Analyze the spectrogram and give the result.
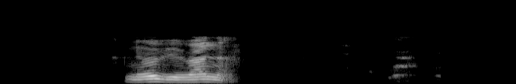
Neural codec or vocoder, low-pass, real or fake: none; 3.6 kHz; real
